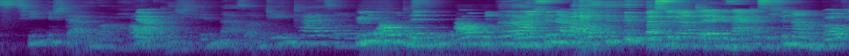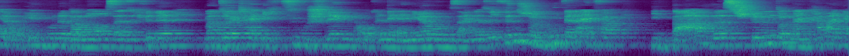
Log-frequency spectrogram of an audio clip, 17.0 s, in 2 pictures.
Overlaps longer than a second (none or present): none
